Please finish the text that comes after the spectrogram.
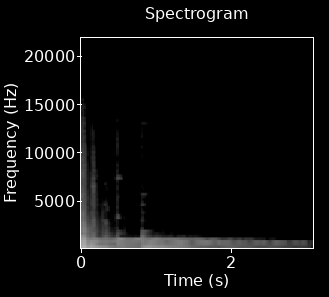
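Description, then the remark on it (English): A door shuts with a solid thunk and a couple of quick knocks as a man rushes out the door, eager to get to work, then a bright ringing tone lingers and slowly fades out. No one speaks. “rushes out the door, eager to get to work, showing NASA how it's done.”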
